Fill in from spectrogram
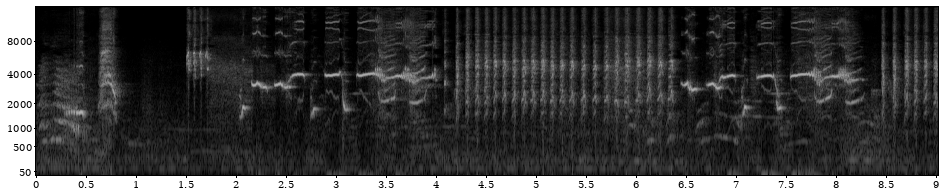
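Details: Oriental magpie-robin (kacer) singing song with learned Cililin material: loud, high whistled notes and sharp chips, then a long rapid run of repeated clicking strokes about three per second, with bright whistles woven through.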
